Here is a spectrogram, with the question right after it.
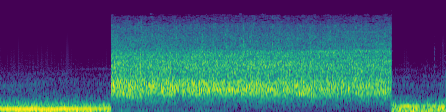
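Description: A Porsche Cayman S engine roars loudly for a few seconds in one sustained, broadband burst, bracketed by a lower droning tone before and after.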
